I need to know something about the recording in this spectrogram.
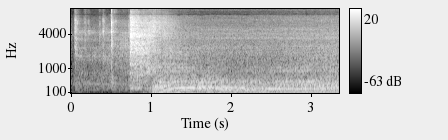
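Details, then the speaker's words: BMW 114i with swapped M140i engine, keyless start after refuelling: soft clicks, fires instantly into smooth steady idle; starts as it should; owner suspects faulty fuel sender showed quarter tank when empty. "it just starts straight up like exactly as it should"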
